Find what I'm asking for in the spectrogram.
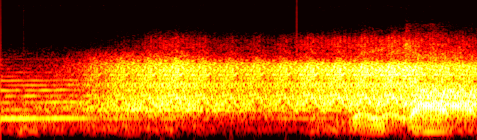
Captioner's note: magnetic humming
